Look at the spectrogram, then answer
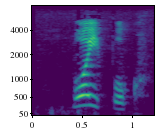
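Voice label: "войпук", Komi, female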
